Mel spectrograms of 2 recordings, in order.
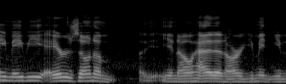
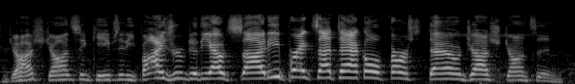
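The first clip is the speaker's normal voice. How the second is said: rising, louder call of the run; high, loud broadcaster call as the runner breaks free; excited play call; 8 semitones higher, 3 dB louder than usual. Real, not acted. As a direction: ride the run up to the first down. Calling a big run live.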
